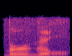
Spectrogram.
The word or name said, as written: burghal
